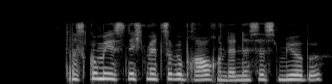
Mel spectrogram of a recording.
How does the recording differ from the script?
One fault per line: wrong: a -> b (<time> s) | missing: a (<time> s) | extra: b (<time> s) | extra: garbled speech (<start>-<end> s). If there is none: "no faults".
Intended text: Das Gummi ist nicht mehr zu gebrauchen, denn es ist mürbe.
no faults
